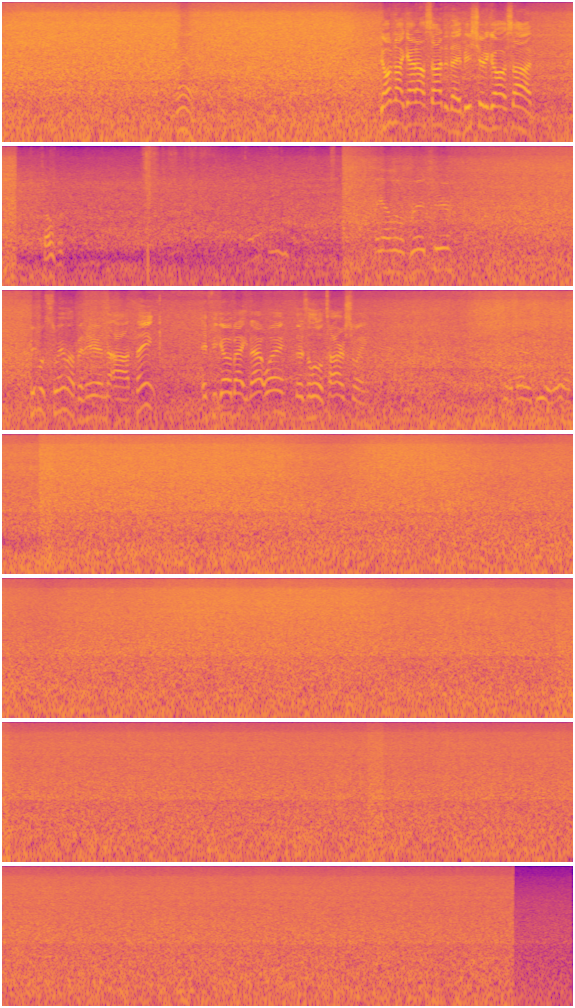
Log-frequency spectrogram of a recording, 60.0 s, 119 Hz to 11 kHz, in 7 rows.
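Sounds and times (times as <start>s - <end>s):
waterfall rushing: 0.0s - 8.8s, 12.8s - 14.8s, 15.4s - 43.0s, 48.1s - 50.8s.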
